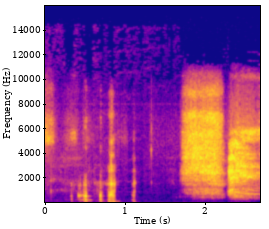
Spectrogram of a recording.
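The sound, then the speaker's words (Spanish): Someone smokes a cigarette, drawing a breathy inhale and then releasing a longer, airy exhale. A few short vocal sounds come before. “Ah, sí, están fumando un cigarro, ya lo vi. ¿Sí fue un cigarro? Sí, sí fue un cigarro.”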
